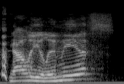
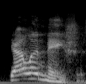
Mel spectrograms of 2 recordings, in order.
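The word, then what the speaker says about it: gallinaceous: large north american do you pronounce that word galileonius bird what that is domesticated in most parts of the world i think it's galinacious galinacious thank you so it's a galanaceous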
